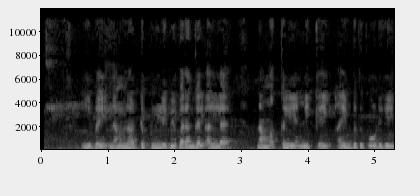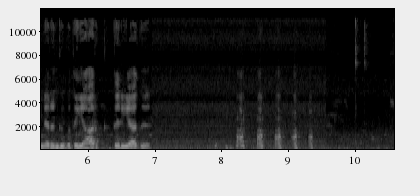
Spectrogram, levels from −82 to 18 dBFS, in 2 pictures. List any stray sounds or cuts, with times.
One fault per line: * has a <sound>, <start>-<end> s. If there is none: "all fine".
* has a laugh, 7.9-9.4 s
